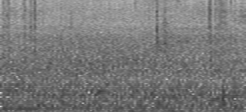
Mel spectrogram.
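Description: Murmur of a group of people talking, over steady road traffic noise.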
